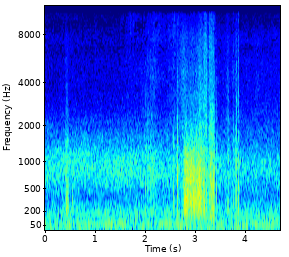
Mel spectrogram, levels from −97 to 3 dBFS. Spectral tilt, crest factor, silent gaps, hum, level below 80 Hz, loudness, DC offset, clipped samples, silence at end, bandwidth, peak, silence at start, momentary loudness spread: -6 dB/octave; 22 dB; none; none; -54 dBFS; -42 LUFS; under 0.1%; under 0.1%; 0 s; 11.5 kHz; -18 dBFS; 0 s; 17 LU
